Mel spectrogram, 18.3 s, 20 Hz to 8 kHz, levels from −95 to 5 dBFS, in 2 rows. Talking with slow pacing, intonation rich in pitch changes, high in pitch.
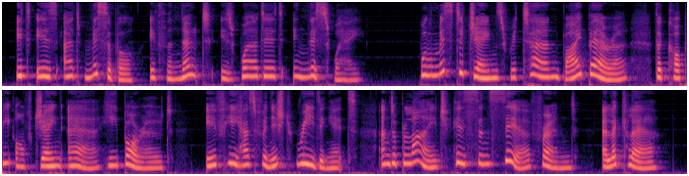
Yes: slow, 120 wpm; wide, 5.9 semitones; high, 245 Hz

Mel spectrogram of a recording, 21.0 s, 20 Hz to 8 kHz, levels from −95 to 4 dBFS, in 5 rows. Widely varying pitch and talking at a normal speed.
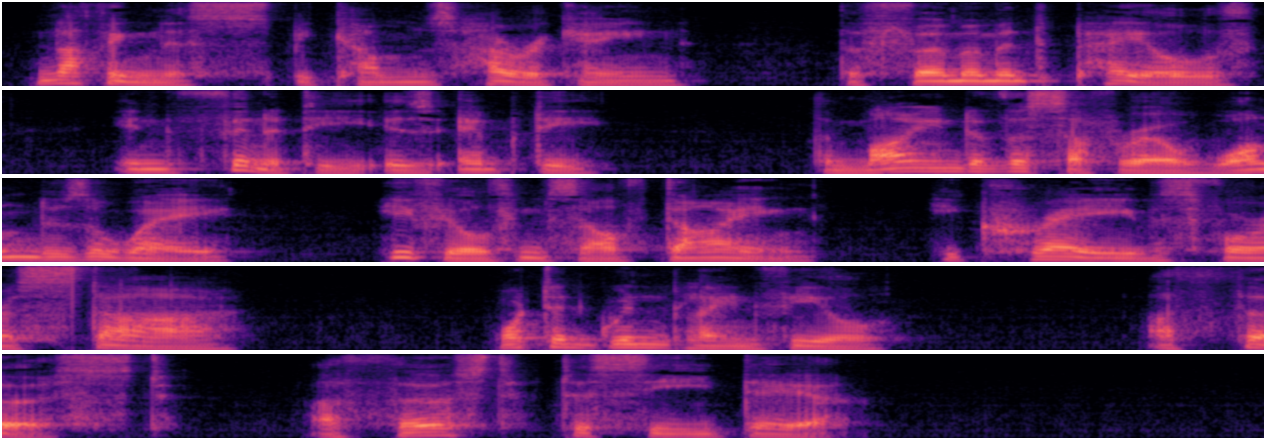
No: wide, 5.7 semitones; slow, 105 wpm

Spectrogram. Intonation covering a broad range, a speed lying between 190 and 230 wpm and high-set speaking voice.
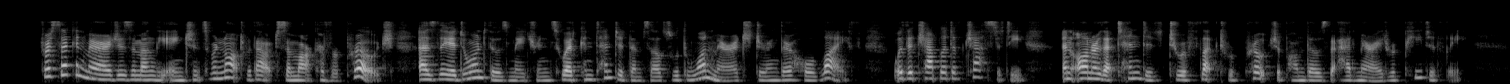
Yes: wide, 6.3 semitones; average, 200 wpm; high, 210 Hz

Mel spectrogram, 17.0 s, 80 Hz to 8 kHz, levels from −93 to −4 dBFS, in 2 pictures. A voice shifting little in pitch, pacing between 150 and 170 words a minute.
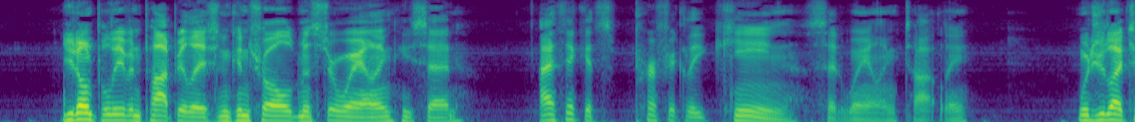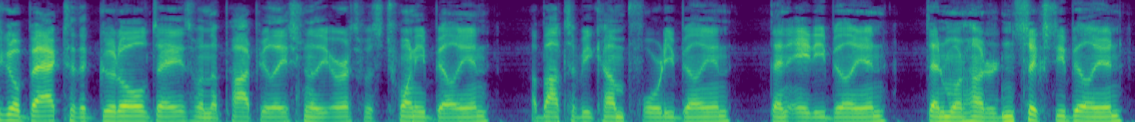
No: narrow, 1.9 semitones; average, 185 wpm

